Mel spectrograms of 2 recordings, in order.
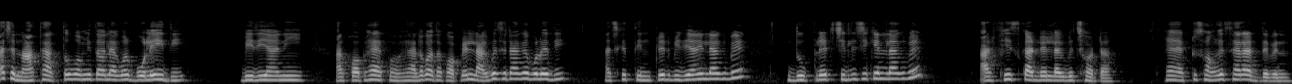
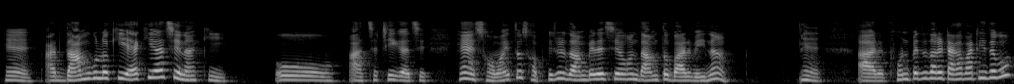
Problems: none marked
